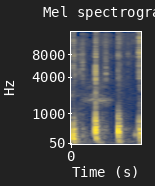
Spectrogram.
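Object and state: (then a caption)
Hollow dead pine trunk. Four dull, low knocks on the trunk of a big, dead old pine tree that mushrooms are decomposing and that is full of bugs. Each short thump centers around 380 Hz and dies away almost at once, giving a hollow sound from underneath.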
